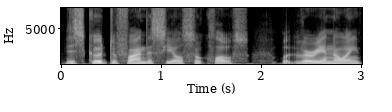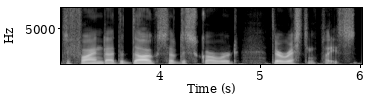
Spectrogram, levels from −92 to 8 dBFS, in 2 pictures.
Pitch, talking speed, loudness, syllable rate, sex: 120 Hz, 220 wpm, -19 LUFS, 5.8 syllables/s, male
